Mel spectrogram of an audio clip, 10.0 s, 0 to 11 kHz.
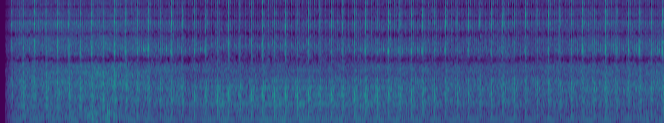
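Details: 2012 Mercedes GL350 diesel at 125k miles, steady idle: sharp regular ticking knock about three per second; failed rod bearing, dealer proposed replacement engine, owner plans to rebuild the engine.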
